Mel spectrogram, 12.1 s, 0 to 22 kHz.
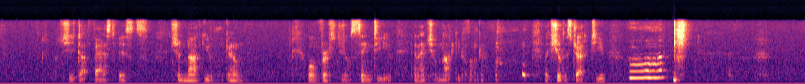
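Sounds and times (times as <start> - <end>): man making mouth punch noise: 10.0 - 10.4.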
